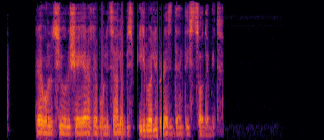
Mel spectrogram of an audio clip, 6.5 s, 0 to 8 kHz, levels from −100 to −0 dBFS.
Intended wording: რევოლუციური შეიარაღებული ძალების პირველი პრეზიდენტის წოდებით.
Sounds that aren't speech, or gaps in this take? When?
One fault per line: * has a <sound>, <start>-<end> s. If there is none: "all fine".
all fine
